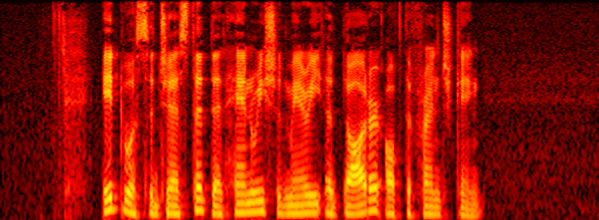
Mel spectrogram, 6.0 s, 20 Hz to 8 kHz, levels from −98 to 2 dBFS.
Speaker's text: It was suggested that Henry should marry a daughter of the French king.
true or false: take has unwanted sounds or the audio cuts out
false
